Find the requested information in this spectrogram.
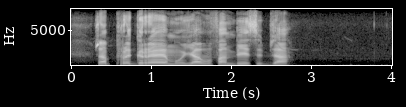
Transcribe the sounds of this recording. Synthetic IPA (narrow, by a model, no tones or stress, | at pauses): ʂapʰrɔɡɾamujaβufambisib͡ʐa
